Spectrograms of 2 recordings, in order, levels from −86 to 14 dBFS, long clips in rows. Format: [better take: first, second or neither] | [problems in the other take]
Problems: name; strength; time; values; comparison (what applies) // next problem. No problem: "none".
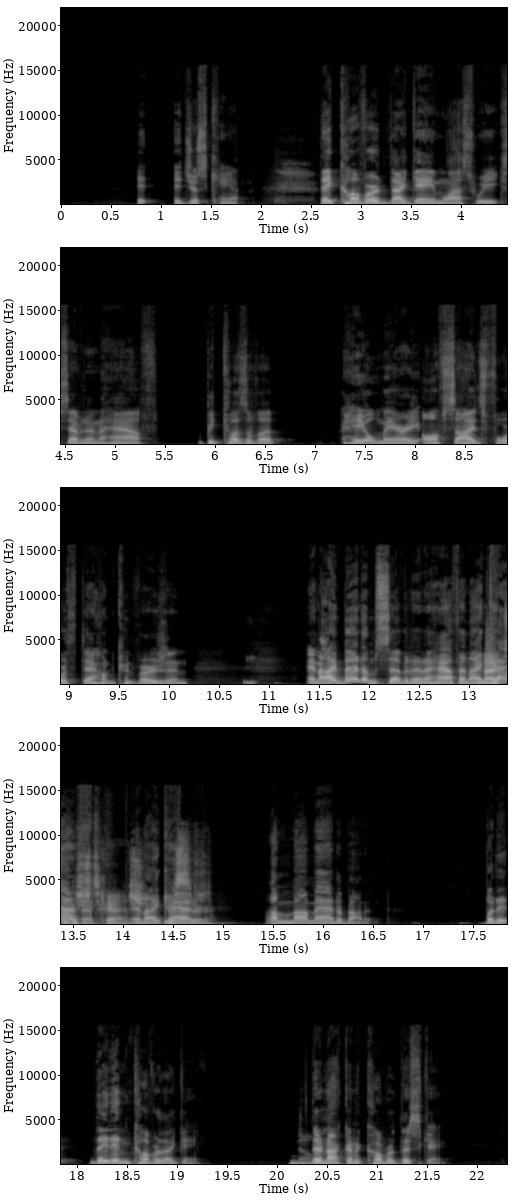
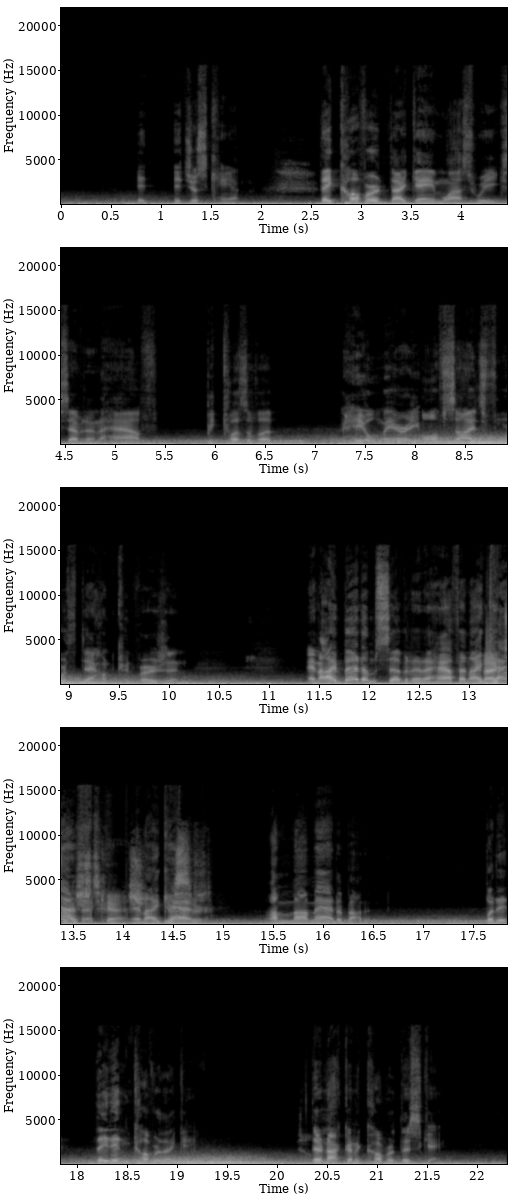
first | low rumble; loud; throughout; 7 dB below the speech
